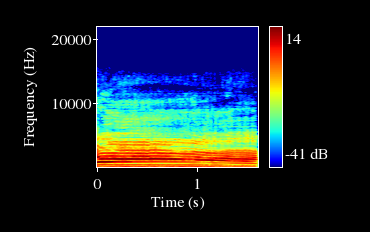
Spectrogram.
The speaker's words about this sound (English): His eyes met mine just as the gnashing mouth spat out the tattered gag, spraying blood all over ragged lips in a barbaric scream.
